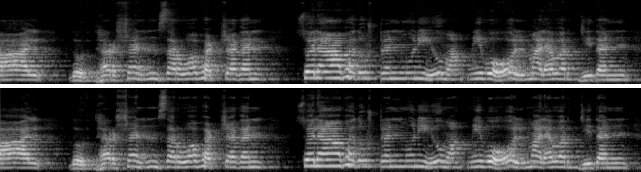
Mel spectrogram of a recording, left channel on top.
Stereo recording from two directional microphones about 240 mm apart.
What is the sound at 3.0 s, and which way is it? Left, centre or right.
A woman's voice, right.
